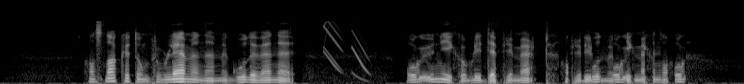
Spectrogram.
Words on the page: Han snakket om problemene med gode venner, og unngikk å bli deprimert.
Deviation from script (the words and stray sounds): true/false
true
